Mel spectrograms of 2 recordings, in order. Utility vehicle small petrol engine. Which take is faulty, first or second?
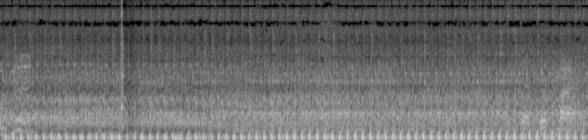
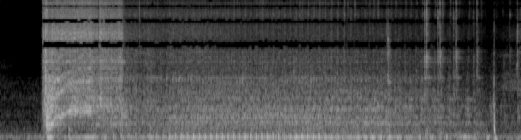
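second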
